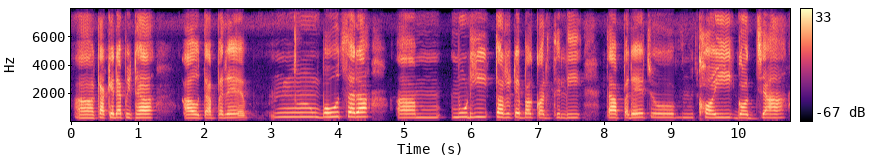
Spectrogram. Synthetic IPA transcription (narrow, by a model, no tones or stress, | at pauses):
kakeɖapiʈʰaː | ut̪apəɾe | bɔɦut̪saɾa | muɽit̪əɾʈebəkɔɾt̪ʰili | t̪apəɾet͡ʃokʰɔiɡɔd͡ʒa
